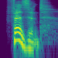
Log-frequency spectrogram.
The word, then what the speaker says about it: pheasant: I'm not sure which dictionary I cited here, but pheasant. We're defining the word pheasant. Pheasant. And it's got the pronunciation. It sounds like pheasant. It's got a Z sound or in the S, but it's spelled with the S.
